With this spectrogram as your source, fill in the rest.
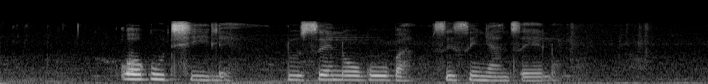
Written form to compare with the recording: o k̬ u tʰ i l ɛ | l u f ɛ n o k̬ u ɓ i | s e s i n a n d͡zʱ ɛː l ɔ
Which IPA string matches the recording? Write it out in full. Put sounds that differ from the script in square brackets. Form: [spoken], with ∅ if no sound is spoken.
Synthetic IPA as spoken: o k̬ u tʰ i l ɛ | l u [s] ɛ n o k̬ u ɓ [a] | s [i] s i [ɲ] a n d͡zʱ ɛː l ɔ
